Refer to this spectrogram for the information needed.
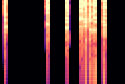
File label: Ingame Score Count Plus; Disney Star Smash; Android, iOS, Mobile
